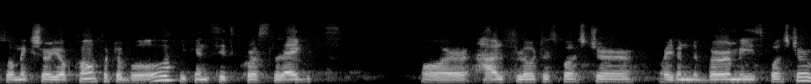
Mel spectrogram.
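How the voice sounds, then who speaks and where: A man leading a guided meditation as a teacher, speaking in measured, instructive short phrases with pauses. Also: medium pitch, highs cut off, slight background noise. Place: online meditation session over video call.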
